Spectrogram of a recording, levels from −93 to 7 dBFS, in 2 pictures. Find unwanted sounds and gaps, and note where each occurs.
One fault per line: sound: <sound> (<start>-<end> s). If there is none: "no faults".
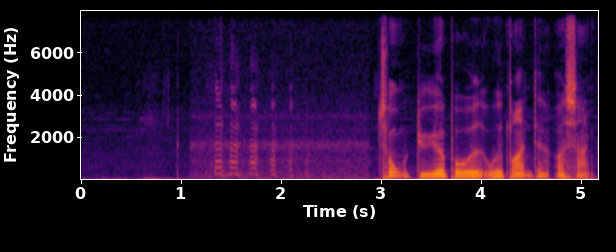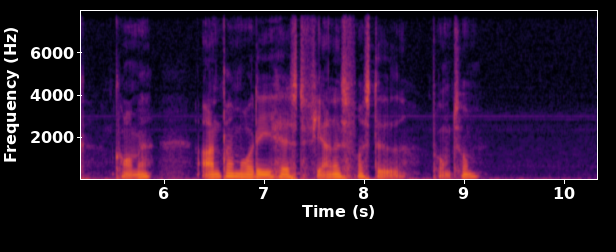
sound: laugh (1.2-2.5 s)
